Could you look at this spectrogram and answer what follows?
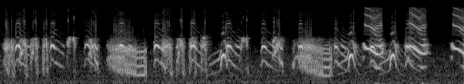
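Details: Several see-see partridges squabbling while foraging at the University of Sulaimani in Kurdistan; overlapping bright whistled notes, some rising and some falling, interrupted by rasping, noisy outbursts, busy and irregular throughout.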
